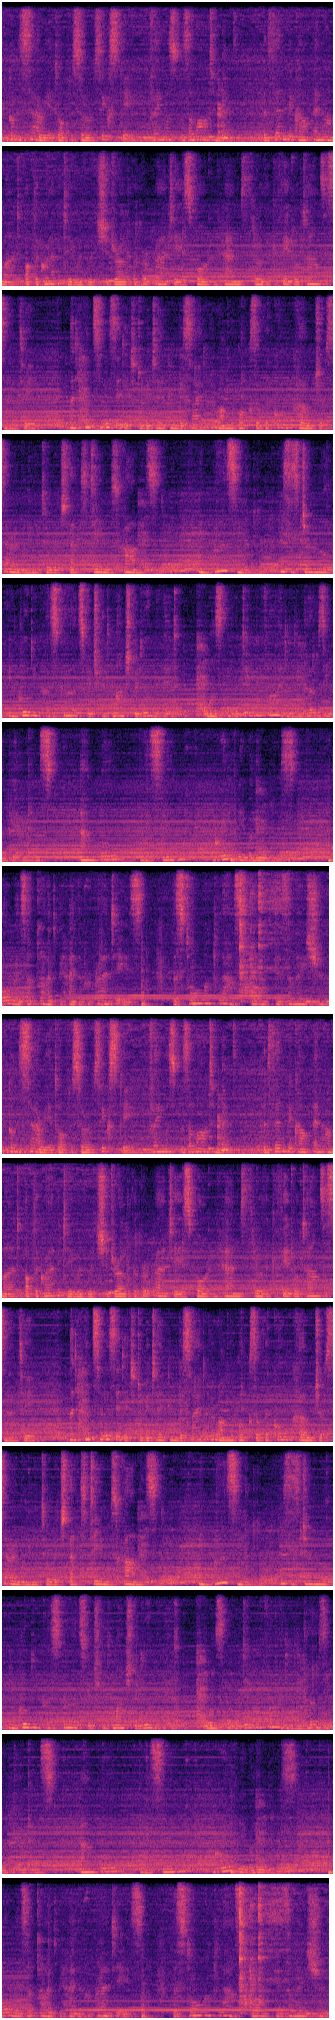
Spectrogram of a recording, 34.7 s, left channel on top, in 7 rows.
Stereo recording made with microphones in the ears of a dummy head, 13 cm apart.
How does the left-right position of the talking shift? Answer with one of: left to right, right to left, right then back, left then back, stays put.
right to left.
